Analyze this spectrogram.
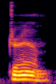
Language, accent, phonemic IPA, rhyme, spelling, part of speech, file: English, US, /dɹæm/, -æm, dram, noun / verb, En-us-dram.ogg
- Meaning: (noun) A small unit of weight, variously: Alternative form of drachm (“One sixteenth of an ounce avoirdupois (1.77 g; symbol: ʒ)”)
